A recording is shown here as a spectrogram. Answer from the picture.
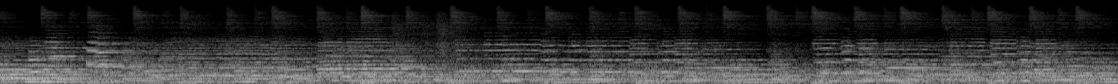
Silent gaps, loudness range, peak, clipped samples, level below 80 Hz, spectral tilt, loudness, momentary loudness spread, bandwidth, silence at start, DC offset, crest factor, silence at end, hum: none; 2 LU; -10 dBFS; under 0.1%; -40 dBFS; -7 dB/octave; -27 LUFS; 4 LU; 16.5 kHz; 0 s; under 0.1%; 16 dB; 0 s; none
